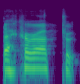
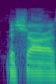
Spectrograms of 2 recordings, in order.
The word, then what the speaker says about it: Bishara: I think is it Becerra? Forgive me if I mispronounce it. Bishara, sorry.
